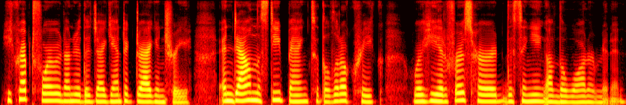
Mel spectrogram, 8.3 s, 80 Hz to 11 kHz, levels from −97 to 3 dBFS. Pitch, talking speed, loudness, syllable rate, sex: 200 Hz, 200 wpm, -20 LUFS, 5.1 syllables/s, female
